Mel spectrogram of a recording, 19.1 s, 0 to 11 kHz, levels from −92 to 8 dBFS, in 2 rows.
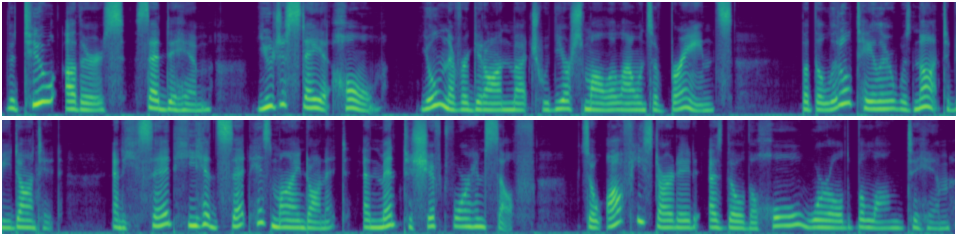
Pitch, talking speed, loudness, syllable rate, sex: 220 Hz, 180 wpm, -18 LUFS, 4.4 syllables/s, female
